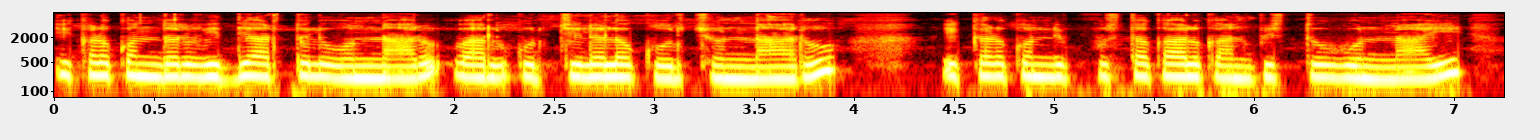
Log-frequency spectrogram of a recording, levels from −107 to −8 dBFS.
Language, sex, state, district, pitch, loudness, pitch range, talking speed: Telugu, female, Telangana, Mahabubabad, 225 Hz, -14 LUFS, 210-235 Hz, 100 wpm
